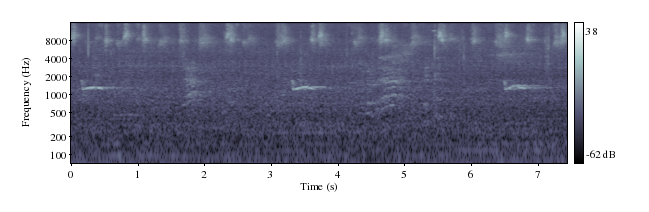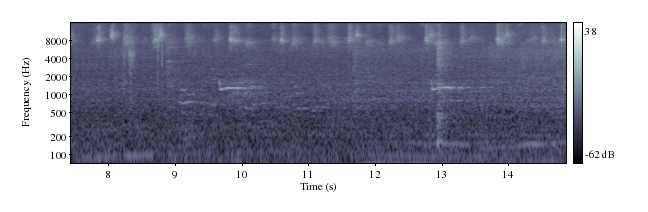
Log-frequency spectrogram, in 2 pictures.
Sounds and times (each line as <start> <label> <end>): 11.6 cars 14.8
